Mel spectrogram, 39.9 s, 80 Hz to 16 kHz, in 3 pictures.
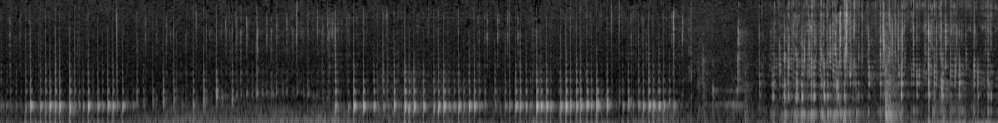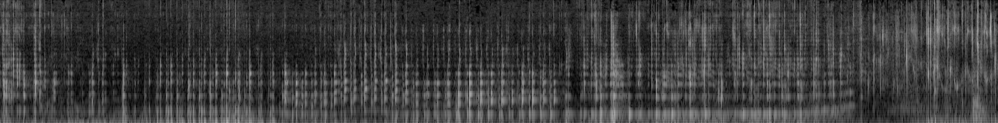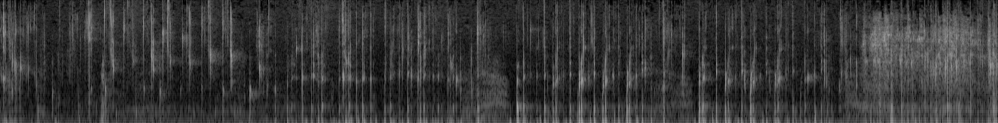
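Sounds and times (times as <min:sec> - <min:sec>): tongue clicks: 0:00.0 - 0:10.0, 0:23.3 - 0:39.9
lip smacks: 0:23.3 - 0:39.9.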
